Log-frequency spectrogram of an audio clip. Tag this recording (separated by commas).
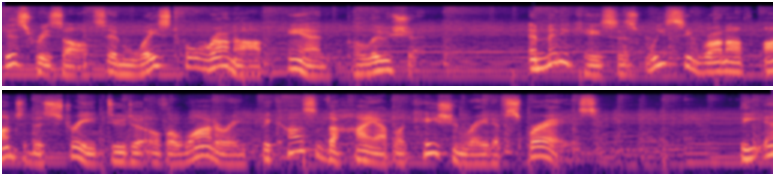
Speech, Music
